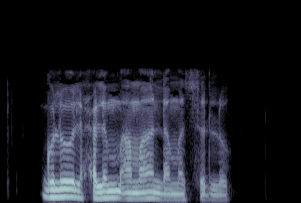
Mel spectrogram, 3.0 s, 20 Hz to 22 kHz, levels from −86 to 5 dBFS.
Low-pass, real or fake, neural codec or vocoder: 5.4 kHz; real; none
